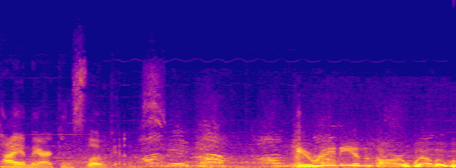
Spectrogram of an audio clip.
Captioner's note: crowd chanting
